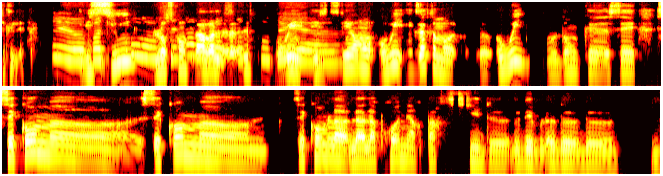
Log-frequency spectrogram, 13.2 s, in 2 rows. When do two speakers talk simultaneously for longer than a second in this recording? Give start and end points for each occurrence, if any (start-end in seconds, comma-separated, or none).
0.8-3.4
